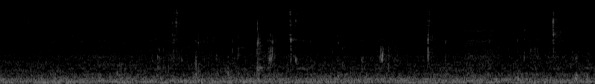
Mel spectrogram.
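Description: A person chewing a mouthful of salmon rice bowl: faint, scattered wet mouth clicks over a low steady hum.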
